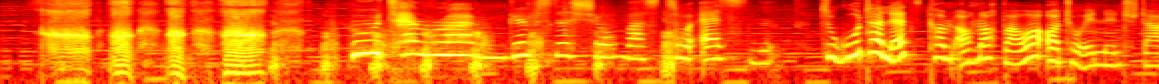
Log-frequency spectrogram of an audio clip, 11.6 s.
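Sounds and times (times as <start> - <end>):
pig grunting: 0.4 - 7.0
speech: 5.2 - 11.5.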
